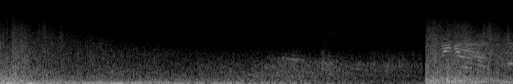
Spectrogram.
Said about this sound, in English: Double barrage raining on in.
